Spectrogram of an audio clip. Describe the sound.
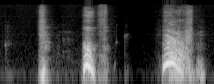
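A voice imitates snoring with three rough, snorting bursts, the first short, the last longest, each a low throaty groan with a rising-then-falling pitch and brief silences between.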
